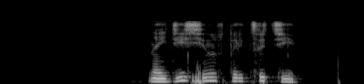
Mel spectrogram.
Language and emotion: Russian, neutral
